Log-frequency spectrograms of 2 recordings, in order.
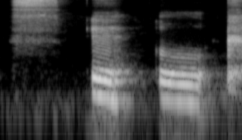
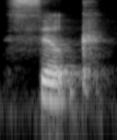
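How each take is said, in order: First: S, i, l, k as single sounds, S a long hiss; separated phonemes. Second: Said in the usual way. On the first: Shown as a demonstration. Teacher giving four phonemes to blend, separated phonemes. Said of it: "I'm going to give you four phonemes". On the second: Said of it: "See if you can blend this word".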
